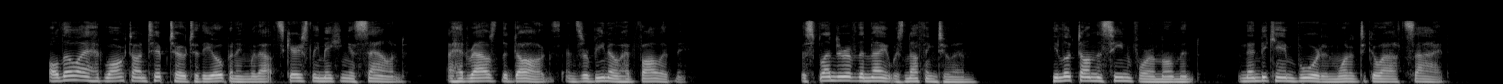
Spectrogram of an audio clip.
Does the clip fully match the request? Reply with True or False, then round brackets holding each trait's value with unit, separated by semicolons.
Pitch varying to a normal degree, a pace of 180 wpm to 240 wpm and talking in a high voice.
False (3.4 semitones; 200 wpm; 140 Hz)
